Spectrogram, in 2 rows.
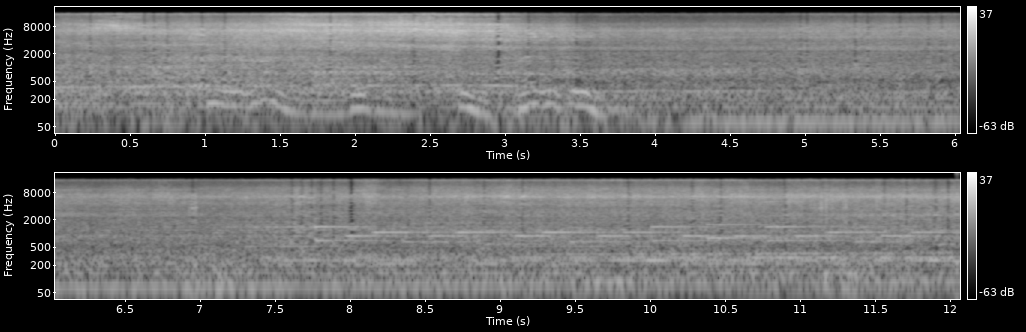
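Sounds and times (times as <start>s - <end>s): car road and engine rumble: 0.0s - 12.0s
chiming melody: 7.7s - 12.0s.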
